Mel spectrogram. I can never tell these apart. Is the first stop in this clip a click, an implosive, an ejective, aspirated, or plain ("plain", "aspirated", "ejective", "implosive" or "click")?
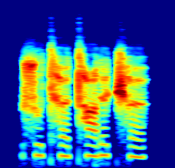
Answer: aspirated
